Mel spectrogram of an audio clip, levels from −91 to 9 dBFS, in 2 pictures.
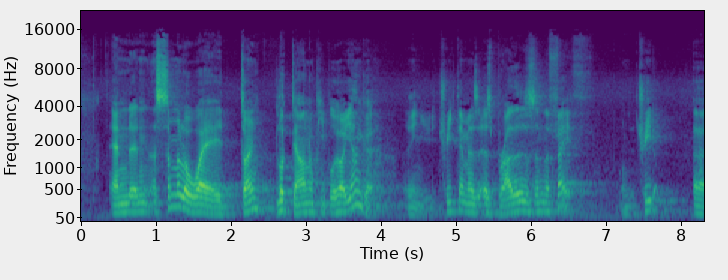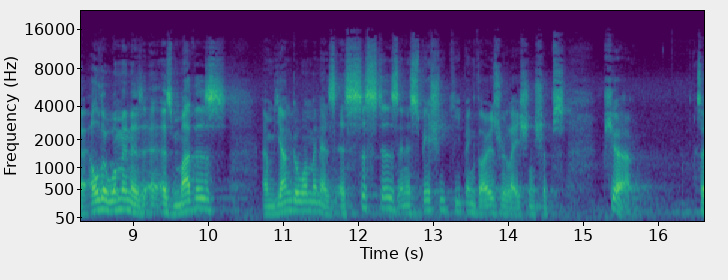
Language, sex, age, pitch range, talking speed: English, male, 30-49, 100-125 Hz, 160 wpm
